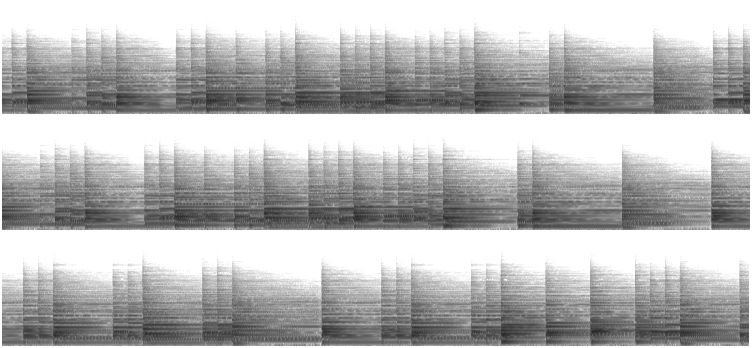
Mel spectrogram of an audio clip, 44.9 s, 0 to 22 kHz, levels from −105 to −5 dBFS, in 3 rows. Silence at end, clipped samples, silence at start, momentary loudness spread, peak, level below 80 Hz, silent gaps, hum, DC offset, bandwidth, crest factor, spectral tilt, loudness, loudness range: 0 s; under 0.1%; 0 s; 13 LU; -12 dBFS; -56 dBFS; none; none; under 0.1%; 7.2 kHz; 18 dB; -8.5 dB/octave; -30 LUFS; 5 LU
